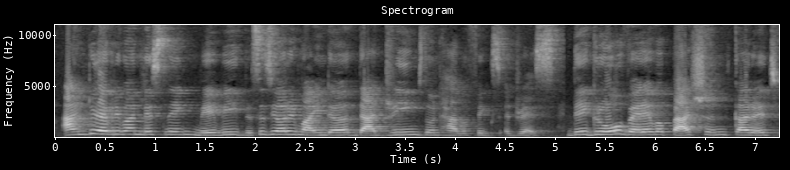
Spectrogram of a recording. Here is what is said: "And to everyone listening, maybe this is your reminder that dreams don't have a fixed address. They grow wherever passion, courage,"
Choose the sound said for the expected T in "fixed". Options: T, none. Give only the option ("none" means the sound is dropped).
none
